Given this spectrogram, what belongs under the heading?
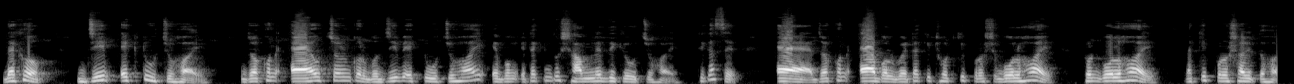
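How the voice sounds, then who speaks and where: A young man teaching a class, who explains step by step, asks questions and answers them himself, and repeats sounds slowly to show how they are said. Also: on the high side, lively intonation, dark tone, breathy edge. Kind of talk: classroom lesson.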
